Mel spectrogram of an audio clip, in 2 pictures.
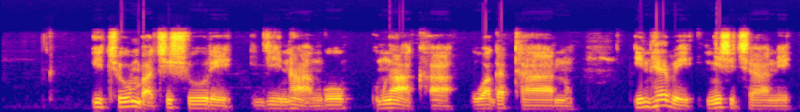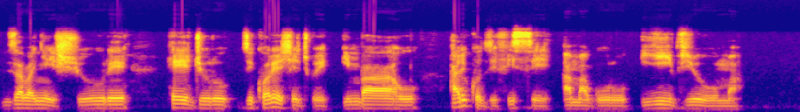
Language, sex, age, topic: Rundi, male, 25-35, education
